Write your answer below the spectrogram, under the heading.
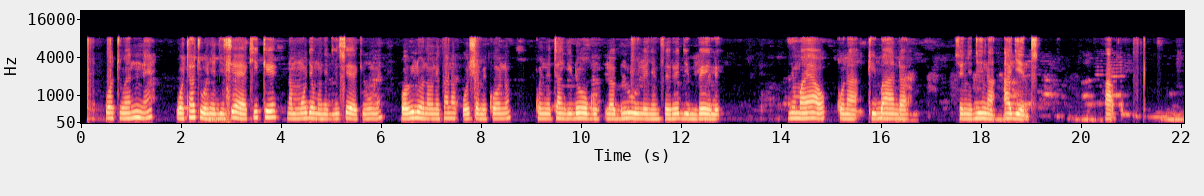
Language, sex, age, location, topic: Swahili, female, 25-35, Mombasa, health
